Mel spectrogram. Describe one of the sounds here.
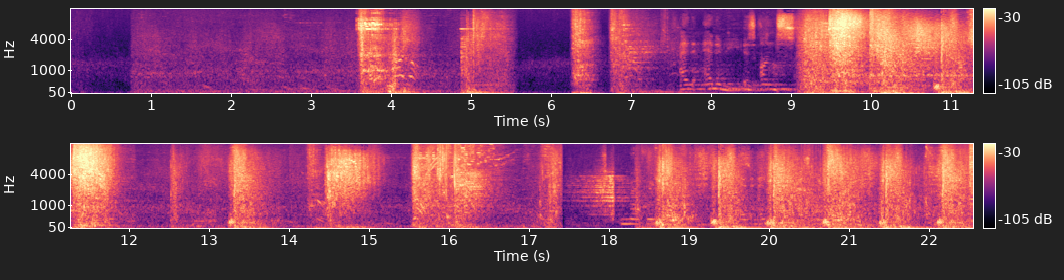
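Video game combat effects crackle, whoosh and burst in quick bursts.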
